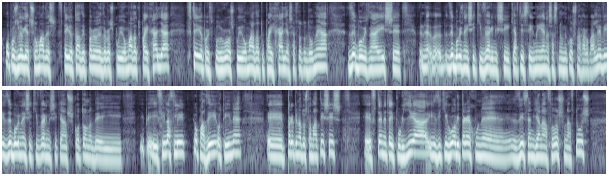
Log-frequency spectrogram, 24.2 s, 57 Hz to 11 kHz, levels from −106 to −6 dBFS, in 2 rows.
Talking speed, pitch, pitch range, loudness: 190 wpm, 175 Hz, 160-190 Hz, -19 LUFS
